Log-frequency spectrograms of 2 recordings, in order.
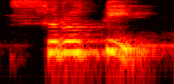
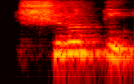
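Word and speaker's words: स्रुति: So please do not chant it as Shruti. Shruti is Veda, that is completely different. This is Sruti Jhari.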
